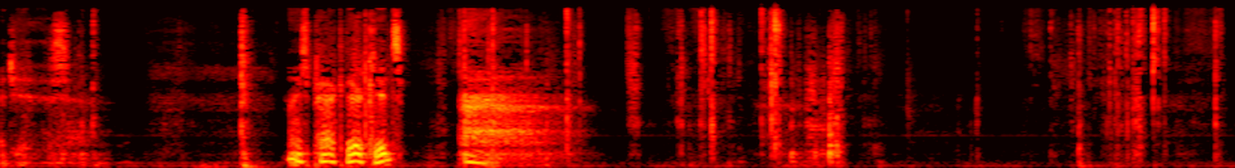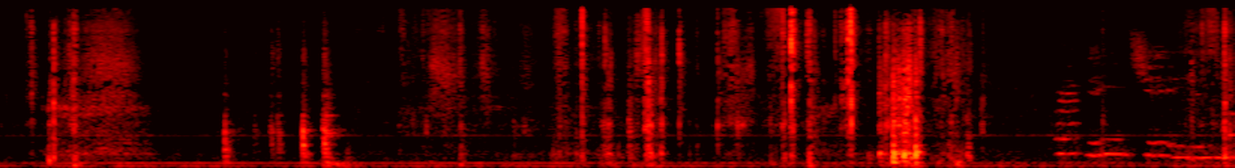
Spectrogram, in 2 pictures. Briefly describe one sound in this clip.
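Plastic card sleeves and cards rustle and slide.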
